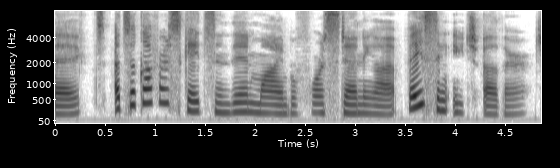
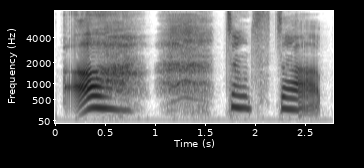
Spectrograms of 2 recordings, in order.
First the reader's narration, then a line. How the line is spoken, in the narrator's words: I moaned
